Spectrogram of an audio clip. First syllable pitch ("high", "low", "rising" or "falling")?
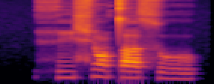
low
